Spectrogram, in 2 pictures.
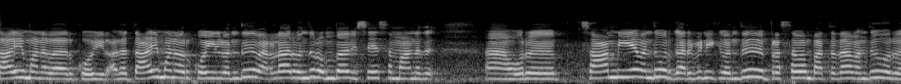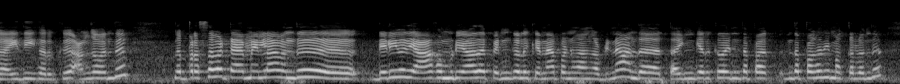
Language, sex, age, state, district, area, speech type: Tamil, female, 60+, Tamil Nadu, Mayiladuthurai, urban, spontaneous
